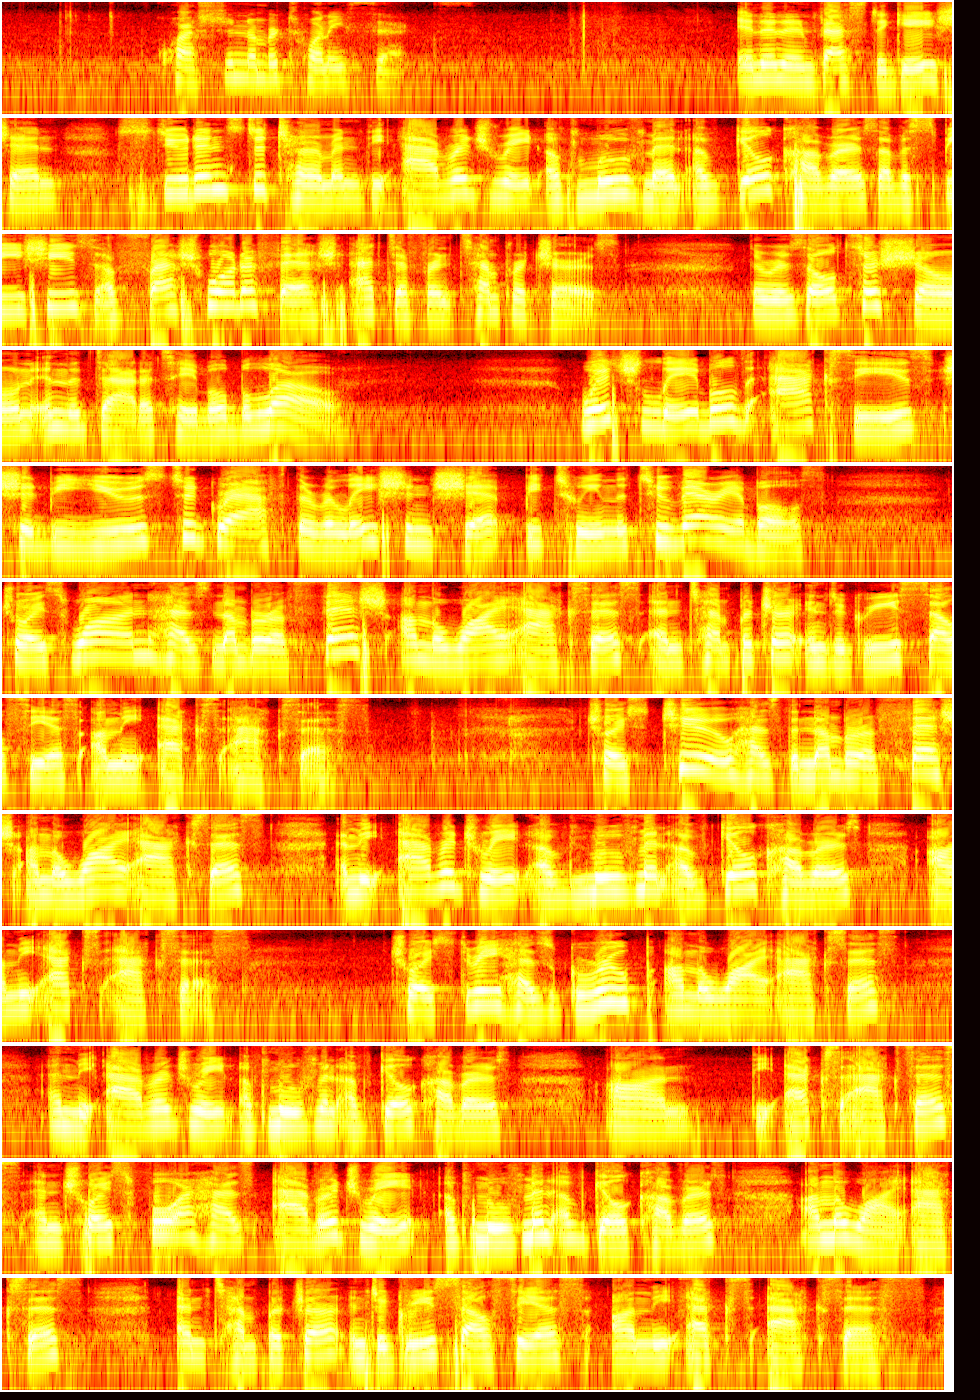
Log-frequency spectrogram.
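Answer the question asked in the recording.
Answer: 4: average rate of movement of gill covers on the y-axis and temperature in degrees Celsius on the x-axis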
